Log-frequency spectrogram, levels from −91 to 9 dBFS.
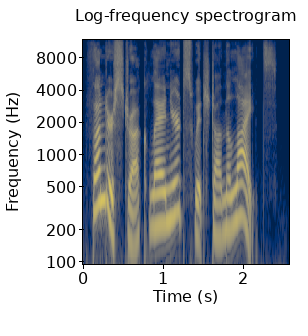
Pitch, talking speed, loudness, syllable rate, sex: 230 Hz, 140 wpm, -16 LUFS, 4.3 syllables/s, female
